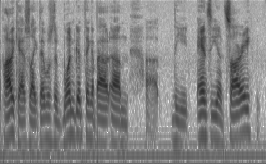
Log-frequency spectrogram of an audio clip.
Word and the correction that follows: Aziz Ansari: I'm butchered that. Oh, man, why am I so bad with names? – Aziz Ansari, and they're screwing him over so hard.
